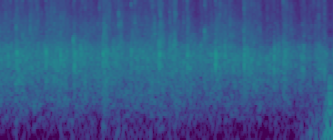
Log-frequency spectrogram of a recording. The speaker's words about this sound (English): So listen, I want to ask you, do you believe it's true? If you believe it's true, I want you to clap hard. Do you believe it's true? All right.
